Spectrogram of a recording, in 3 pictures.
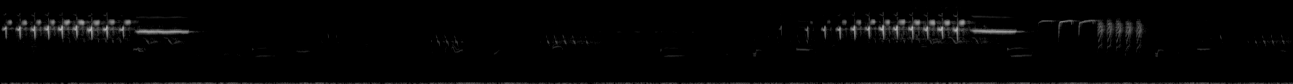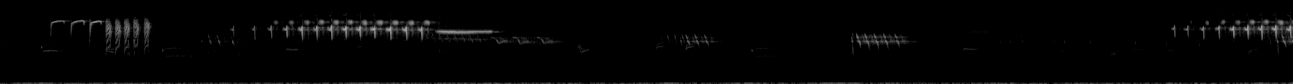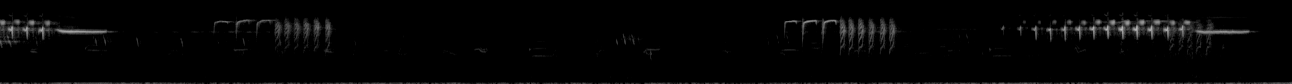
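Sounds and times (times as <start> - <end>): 
yellowhammer singing: 0.0 - 18.9, 19.5 - 38.6.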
